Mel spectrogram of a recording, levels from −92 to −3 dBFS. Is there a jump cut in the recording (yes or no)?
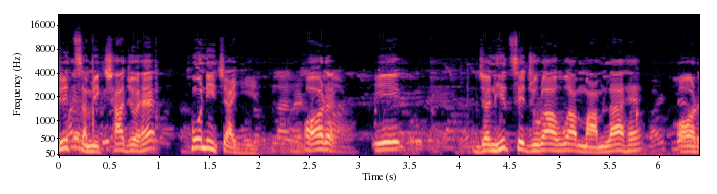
no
